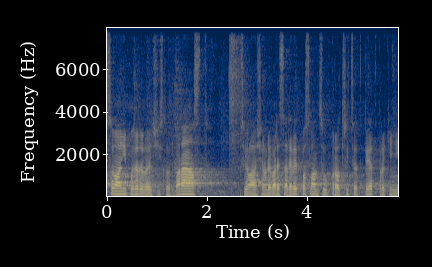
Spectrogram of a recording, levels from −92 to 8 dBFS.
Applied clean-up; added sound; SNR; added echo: none; none; none; none.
